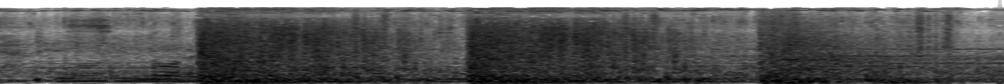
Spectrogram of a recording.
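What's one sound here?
Shotgun blasts boom loudly with echoing bursts.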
